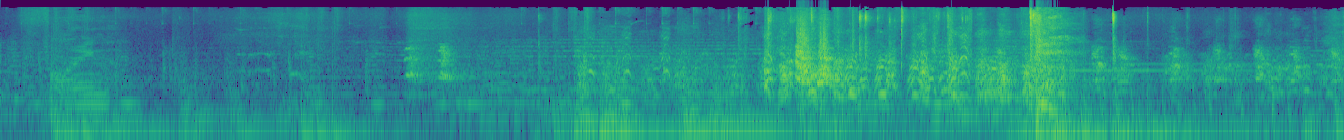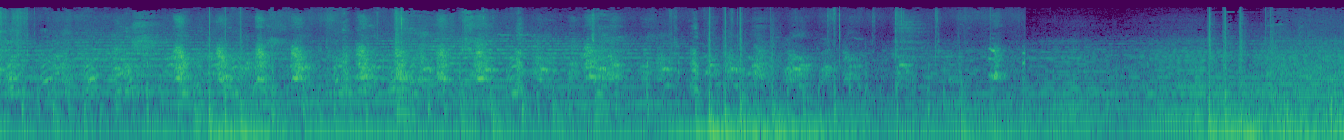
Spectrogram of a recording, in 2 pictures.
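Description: Several dogs bark, yip and whimper in a tense short-film scene, the barking loud and close, in repeated bursts and overlapping, with voices speaking now and then underneath.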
